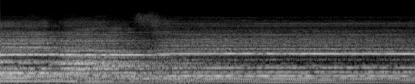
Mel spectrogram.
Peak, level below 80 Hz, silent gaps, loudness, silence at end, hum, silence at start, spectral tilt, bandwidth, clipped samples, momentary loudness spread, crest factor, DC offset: -6 dBFS; -48 dBFS; none; -20 LUFS; 0 s; none; 0 s; -4.5 dB/octave; 12.5 kHz; under 0.1%; 4 LU; 14 dB; under 0.1%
